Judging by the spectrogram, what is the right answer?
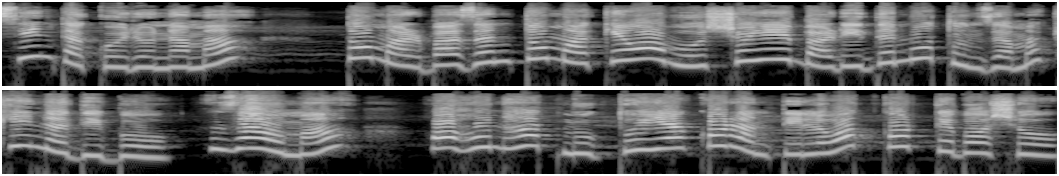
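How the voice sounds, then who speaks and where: A woman playing a gentle, caring village mother in a cartoon, speaking rural dialect with a Bangladeshi accent. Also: very high-pitched, animated, moderate pace. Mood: fond chiding. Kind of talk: cartoon voice acting.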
